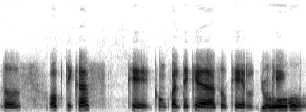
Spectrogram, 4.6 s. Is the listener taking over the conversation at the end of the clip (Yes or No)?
Yes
